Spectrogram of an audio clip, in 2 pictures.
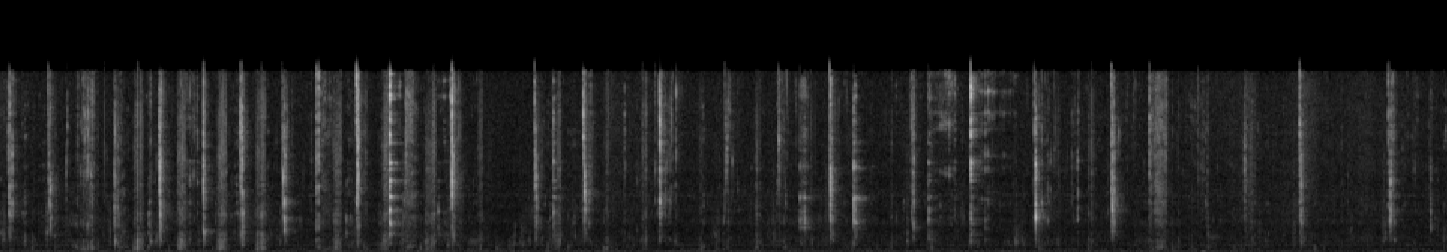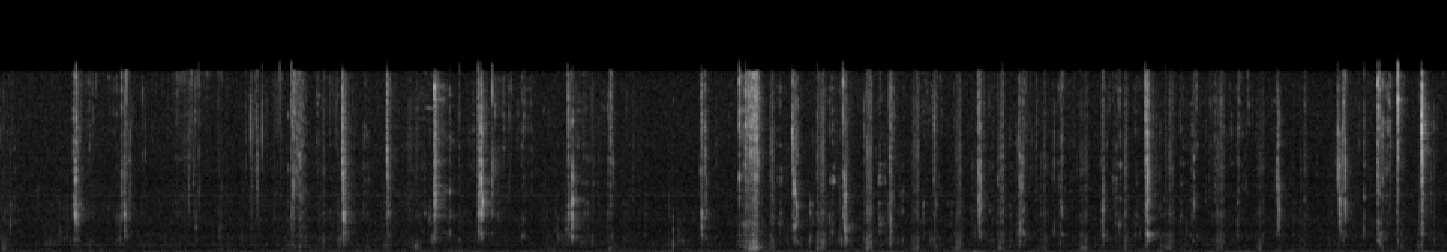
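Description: A person chewing and eating close to a clip-on microphone: mouthfuls of rice with grilled sausage and pickled vegetables. Irregular small clicks and smacks come through, with one louder click about three-quarters of the way through.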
